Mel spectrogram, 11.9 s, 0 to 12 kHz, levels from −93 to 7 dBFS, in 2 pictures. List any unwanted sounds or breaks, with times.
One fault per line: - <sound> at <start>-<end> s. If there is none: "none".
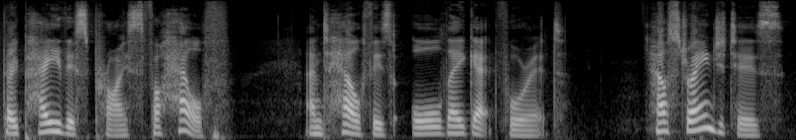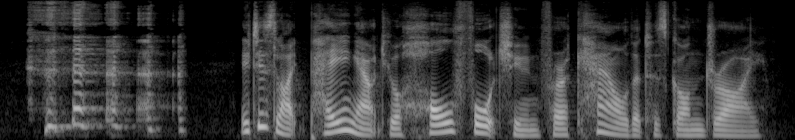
- laugh at 6.2-7.4 s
